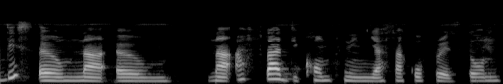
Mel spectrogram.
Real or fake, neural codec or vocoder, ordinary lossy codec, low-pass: real; none; none; none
